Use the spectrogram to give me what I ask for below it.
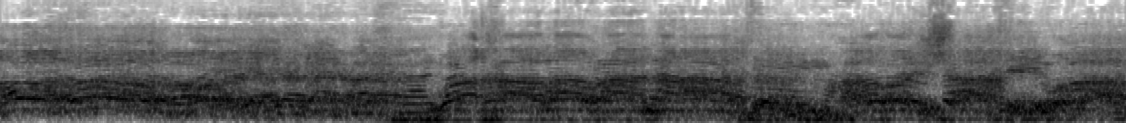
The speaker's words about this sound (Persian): شعارهای فرهنگیان در شهرهای ایران.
